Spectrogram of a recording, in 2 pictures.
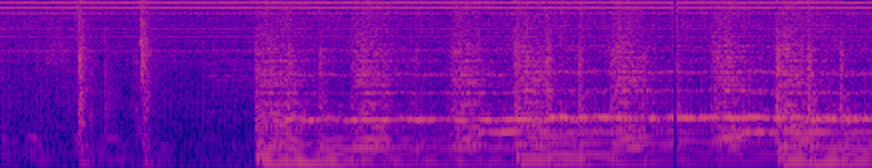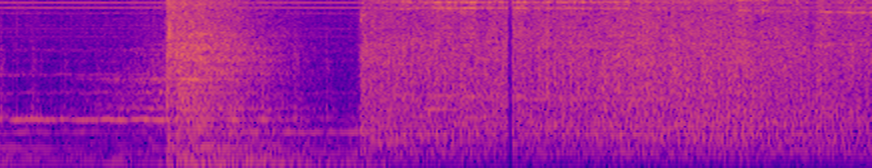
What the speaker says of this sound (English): The West Midlands Police helicopter operates day and night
